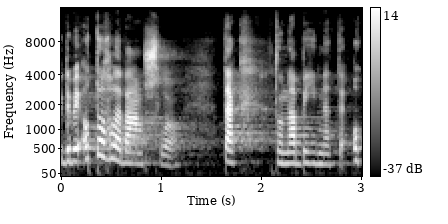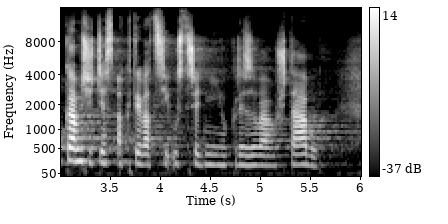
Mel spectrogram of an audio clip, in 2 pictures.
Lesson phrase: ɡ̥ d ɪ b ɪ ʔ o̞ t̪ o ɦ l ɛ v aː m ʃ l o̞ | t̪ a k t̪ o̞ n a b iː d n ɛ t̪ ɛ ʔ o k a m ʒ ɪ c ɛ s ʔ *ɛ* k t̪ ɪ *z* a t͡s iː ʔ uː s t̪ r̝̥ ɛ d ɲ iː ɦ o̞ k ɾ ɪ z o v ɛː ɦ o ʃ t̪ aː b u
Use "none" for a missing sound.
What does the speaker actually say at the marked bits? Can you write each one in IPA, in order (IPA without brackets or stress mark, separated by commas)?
a, v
